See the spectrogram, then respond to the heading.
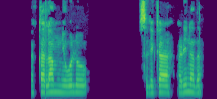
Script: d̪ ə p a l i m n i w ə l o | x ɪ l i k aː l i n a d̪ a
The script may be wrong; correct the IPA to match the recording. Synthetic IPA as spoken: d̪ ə q a l a m n i w ə l o | s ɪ l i k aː ɽ i n a d̪ a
